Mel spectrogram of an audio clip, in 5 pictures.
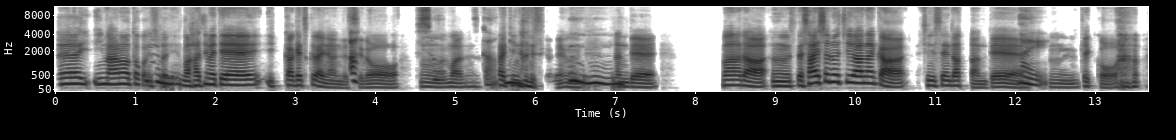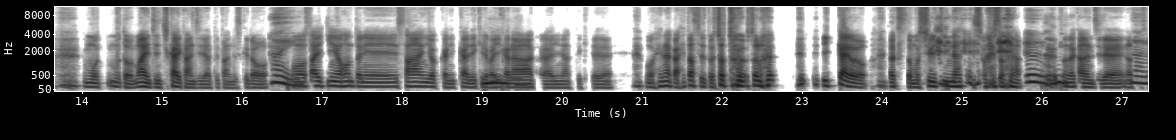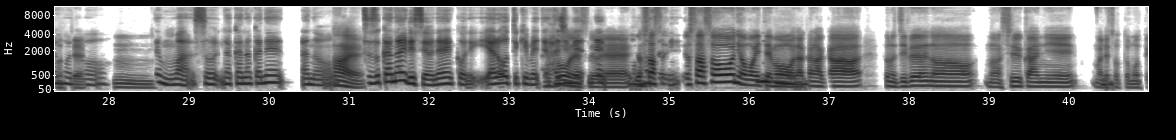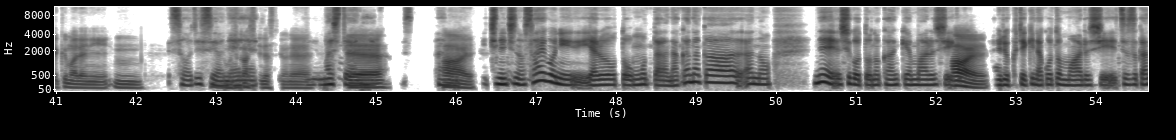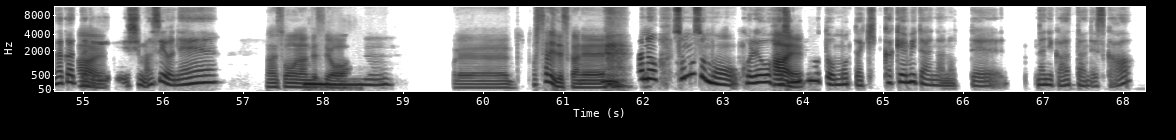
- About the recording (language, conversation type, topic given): Japanese, advice, 忙しくて時間がないとき、日課を続けるにはどうすればいいですか？
- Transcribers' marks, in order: laughing while speaking: "最近なんですよね"; laugh; laughing while speaking: "ちょっとその、 いっかい を無く … しまいそうな"; chuckle; other noise; chuckle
